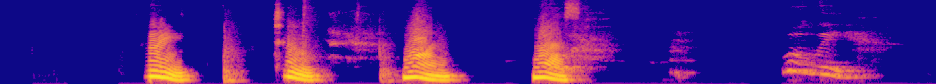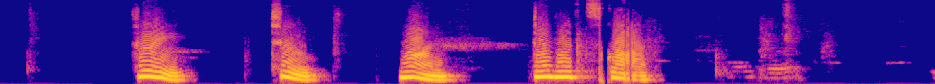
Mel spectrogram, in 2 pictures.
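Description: A woman calls out energetically over an online call.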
